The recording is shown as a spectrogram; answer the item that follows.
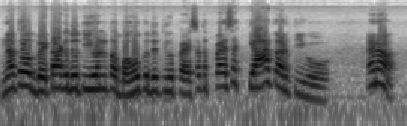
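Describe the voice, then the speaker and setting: A man's voice: very high voice, lively intonation, quick pace, a bit bright. A man voicing a frightened village dairywoman, pleading and repeating her complaints, retelling a story in class.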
